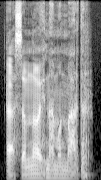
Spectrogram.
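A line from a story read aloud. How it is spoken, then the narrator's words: Husky velvety question. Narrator (Russian): Спрашиваю я хрипловатым бархатистым голосом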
